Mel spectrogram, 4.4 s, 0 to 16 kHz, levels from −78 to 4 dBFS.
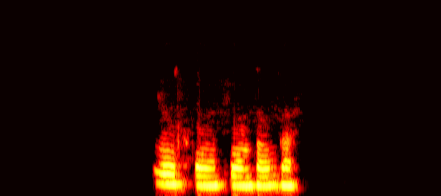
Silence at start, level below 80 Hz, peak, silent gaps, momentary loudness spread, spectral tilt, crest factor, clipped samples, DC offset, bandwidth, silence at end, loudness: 1.55 s; -50 dBFS; 0 dBFS; none; 6 LU; -14.5 dB/octave; 14 dB; under 0.1%; under 0.1%; 2.1 kHz; 1.45 s; -12 LUFS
